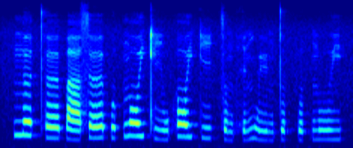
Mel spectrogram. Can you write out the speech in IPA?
n̪ œː˥ t̚ t̪ʰ œː˨ p aː˨˩ s œː˨˧ p ʊ˨˥ k̚ ŋ ɔː˥ j kʰ iː˨˩ w h ɔː˥ j k iː˧ k̚ s ʊ˨˩ ŋ h ɪ˨˥ ŋ w yː˨˩ ŋ t̪ ʊ˨ k̚ p ʊ˨ k̚ n̪ uː˧ j

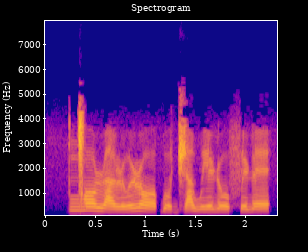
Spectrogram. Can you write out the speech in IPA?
ŋ͡ǀ ɔ˦ ɹ a˨ ɭ ʊː˨˦ ɭ ɔː˨ ɓ o˨ d͡ʒ a˨ w ɪː˦ ɳ o˦˨ f ɪ˦ ɳ ɛ˦

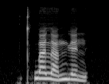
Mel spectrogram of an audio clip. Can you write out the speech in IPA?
t̪ʰ w ä˦ l ä˨˦ n̪ ɥ ɛ˥˨ n

